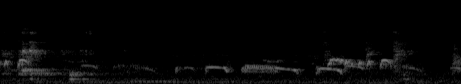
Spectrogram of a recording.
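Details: Spotted dove decoy cooing to draw wild doves: a rolling series of soft hoots amid clattering knocks and bursts of broadband noise in a small space.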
